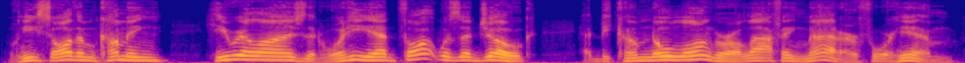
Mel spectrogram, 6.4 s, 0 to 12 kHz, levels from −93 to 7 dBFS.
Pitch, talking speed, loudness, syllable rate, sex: 155 Hz, 225 wpm, -16 LUFS, 5.4 syllables/s, male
